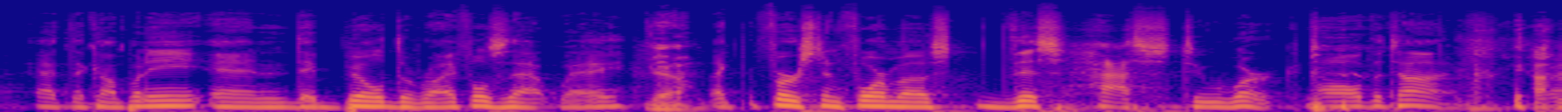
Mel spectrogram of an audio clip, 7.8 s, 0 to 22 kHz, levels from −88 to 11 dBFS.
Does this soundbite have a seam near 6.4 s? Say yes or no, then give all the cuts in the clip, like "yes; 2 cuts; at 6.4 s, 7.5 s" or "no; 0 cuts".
yes; 1 cut; at 6.4 s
